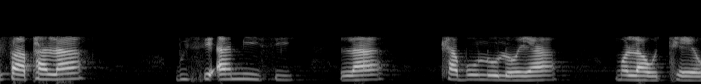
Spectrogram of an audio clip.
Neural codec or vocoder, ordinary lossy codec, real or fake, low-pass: none; none; real; 3.6 kHz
